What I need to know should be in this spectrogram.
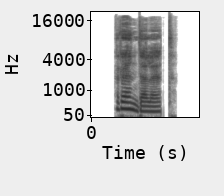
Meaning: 1. order, ruling 2. decree, regulation, edict
- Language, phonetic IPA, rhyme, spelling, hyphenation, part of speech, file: Hungarian, [ˈrɛndɛlɛt], -ɛt, rendelet, ren‧de‧let, noun, Hu-rendelet.ogg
